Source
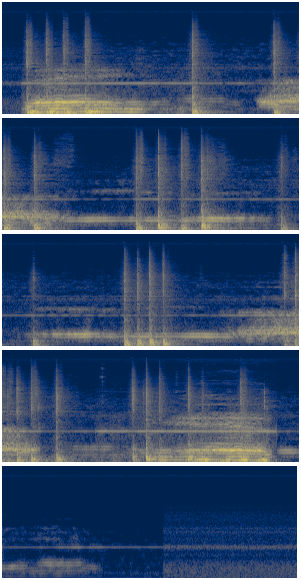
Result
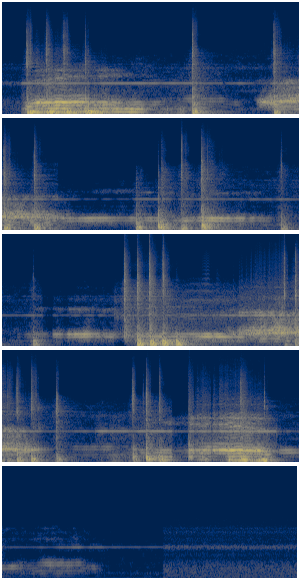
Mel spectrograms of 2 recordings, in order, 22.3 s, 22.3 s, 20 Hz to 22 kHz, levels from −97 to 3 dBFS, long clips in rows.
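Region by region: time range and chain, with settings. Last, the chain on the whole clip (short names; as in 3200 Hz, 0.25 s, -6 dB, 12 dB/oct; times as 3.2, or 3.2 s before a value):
1.03–2.73 tone controls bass +5 dB, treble -12 dB + compressor 4:1, threshold -15 dBFS + de-hum 110.6 Hz, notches 29
5.3–6.85 LPF 1000 Hz + comb 6.9 ms, depth 45%
9.52–10 expander -36 dBFS + air absorption 220 m
10.59–13.16 sample leveller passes 2 + notch 910 Hz, Q 23 + bands offset in time highs, lows 0.19 s, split 440 Hz
13.92–14.94 LPF 2200 Hz + tilt shelf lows -8 dB, about 1100 Hz
15.92–16.77 median filter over 15 samples + gate -25 dBFS, range -18 dB + HPF 320 Hz
whole clip: Wiener smoothing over 9 samples; de-hum 46.05 Hz, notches 39; dynamic EQ 5100 Hz, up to -4 dB, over -56 dBFS, Q 4.5; gain -4 dB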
